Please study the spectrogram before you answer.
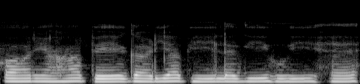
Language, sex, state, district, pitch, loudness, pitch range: Hindi, male, Himachal Pradesh, Shimla, 140 Hz, -14 LUFS, 135-140 Hz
